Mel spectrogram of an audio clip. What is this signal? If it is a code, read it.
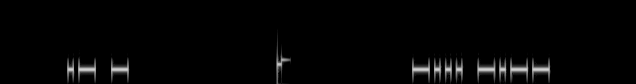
Morse code, heard as a keyed tone, about 22 wpm, 700 Hz. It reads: AT BY
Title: Two Letter Words - 22wpm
